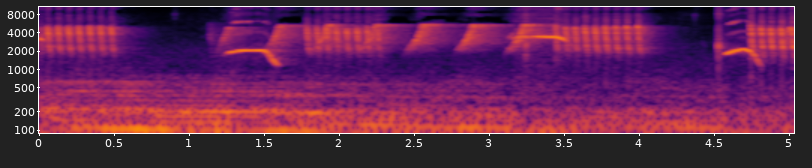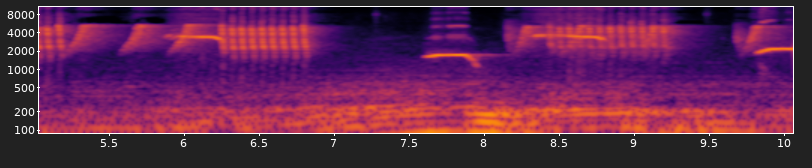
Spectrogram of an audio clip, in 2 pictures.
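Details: Morning lure song of a bar-winged prinia: repeated phrases of rising sweeps and short hooked whistles run into buzzy pulsed trills, recurring roughly every three seconds.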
